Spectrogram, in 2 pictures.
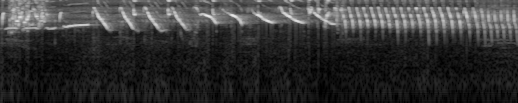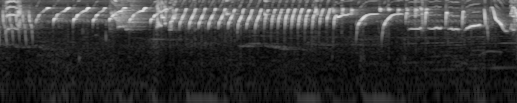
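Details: Canary singing long continuous song used to train other canaries, opening with repeated falling whistled notes, then a long fast rattling trill, more slurred falling notes, and a final rapid trill.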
